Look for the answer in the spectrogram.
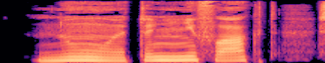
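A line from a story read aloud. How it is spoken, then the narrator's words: Doubtful drawl. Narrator (Russian): с недоверием протянул Ник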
